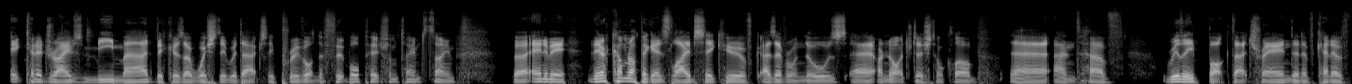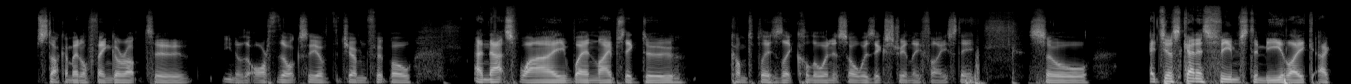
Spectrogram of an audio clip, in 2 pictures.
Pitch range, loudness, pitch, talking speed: 95-110 Hz, -25 LUFS, 100 Hz, 200 wpm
